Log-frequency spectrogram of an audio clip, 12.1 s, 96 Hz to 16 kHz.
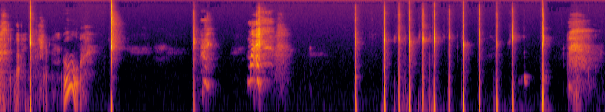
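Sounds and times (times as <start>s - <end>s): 
speech: 1.3s - 1.8s
finger snaps: 2.2s - 2.5s, 3.9s - 4.1s, 7.1s - 11.0s.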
